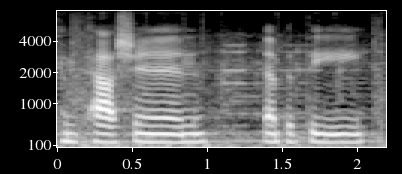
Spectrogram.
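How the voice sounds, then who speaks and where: A woman's voice: fairly low pitch, completely flat delivery, takes it slowly. A woman working as a police dispatcher, speaking sincerely in a documentary interview. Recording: music bed under the voice. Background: background music.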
